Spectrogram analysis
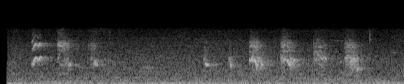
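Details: Japanese Spitz puppies about two weeks old giving short, high squeaky whines, a few quick cries close together, then several more spaced through the second half, over a steady background hiss.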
